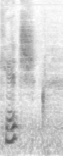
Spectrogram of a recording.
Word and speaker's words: Kitsch: November, are these, I think the brand is pronounced Kitsch.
